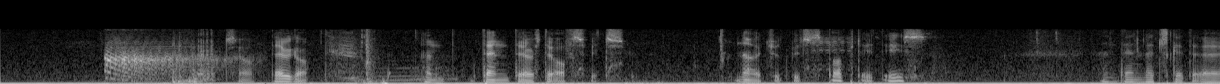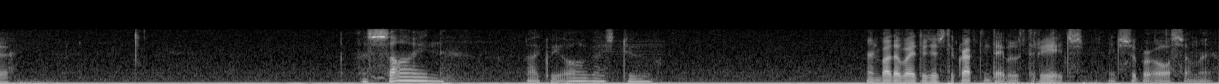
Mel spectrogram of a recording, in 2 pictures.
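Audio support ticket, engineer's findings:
No technical faults found on listening; the signal path shows no dropouts, distortion, timing errors or level problems across the capture.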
